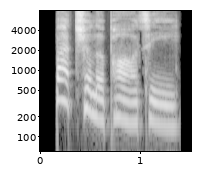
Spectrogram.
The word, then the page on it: bachelor party: British English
